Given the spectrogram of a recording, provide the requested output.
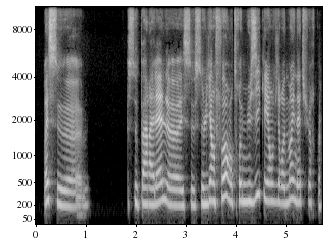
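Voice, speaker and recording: Her pitch is fairly high for a woman. It varies in an ordinary way. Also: moderate pace. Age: 30s. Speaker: musician and naturalist. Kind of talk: interview. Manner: hesitant, many filler words.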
